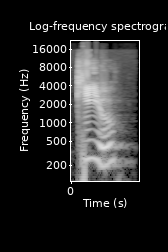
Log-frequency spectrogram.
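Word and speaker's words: 今日: For instance, on this one today, it says Kio Kio because the O is long. There is a long O in it.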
